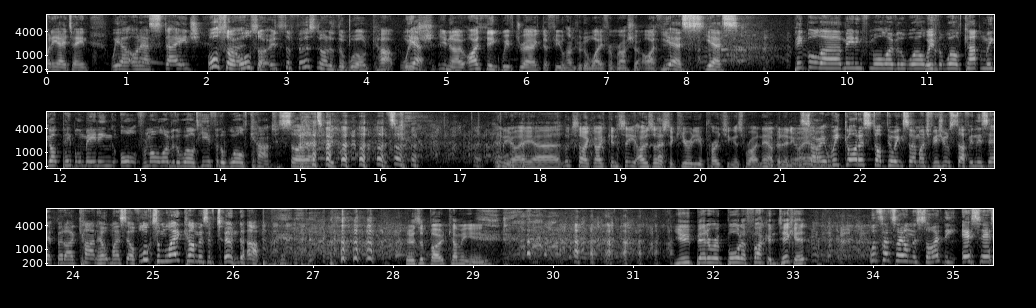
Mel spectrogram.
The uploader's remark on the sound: We are live from the 2018 Koh Samui International Podcast Festival, talking shit on the beach in front of an audience of over two hundred people who've come on this insane trip with us!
